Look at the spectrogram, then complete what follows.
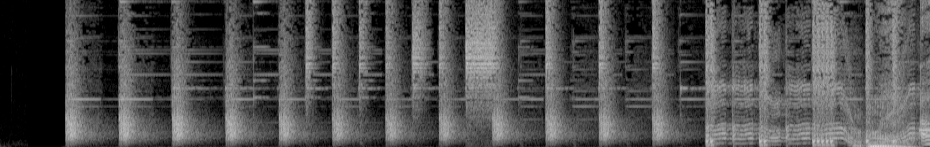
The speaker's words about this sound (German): Moderne Musik, bei der es sich sehr wohl lohnt, dem Text zu lauschen. Wir hören … mit dem Song ….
